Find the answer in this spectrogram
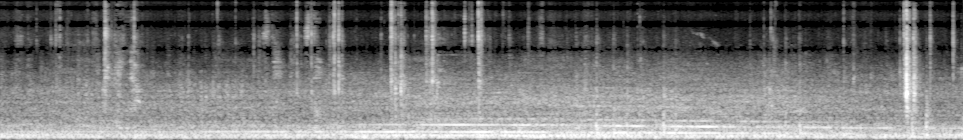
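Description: A puppy pawing at a plastic bucket of water: scattered light knocks and splashes from its paw and a floating ball against the bucket, with one sharper knock near the end. A low drone swells and fades through the middle.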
